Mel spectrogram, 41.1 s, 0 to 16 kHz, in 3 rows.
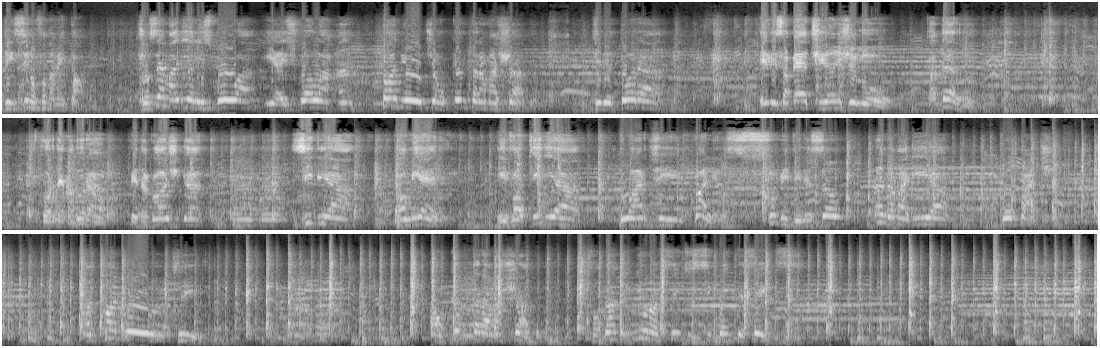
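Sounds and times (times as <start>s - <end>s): faint drums: 0.0s - 41.0s
marching band playing: 0.0s - 41.0s
tuba and brass horns: 0.0s - 41.0s.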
